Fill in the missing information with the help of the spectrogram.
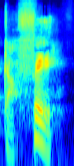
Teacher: tenemos sílabas tónicas, que son las que reciben la carga del acento, donde está el énfasis. Por ejemplo, la segunda sílaba de café. Entonces la segunda sílaba es la sílaba tónica y la primera sílaba K es una sílaba átona.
